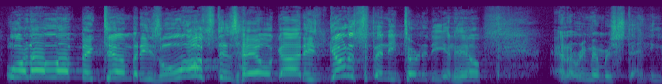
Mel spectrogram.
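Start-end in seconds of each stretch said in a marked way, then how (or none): 0.1-4.8 imitating a father's anguished, shouted plea; crying out. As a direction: shout the prayer high and loud, begging for your son. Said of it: "he started crying out on behalf of our family".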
